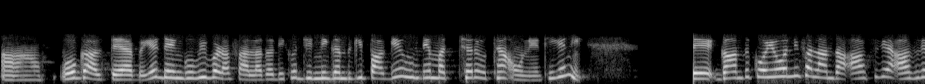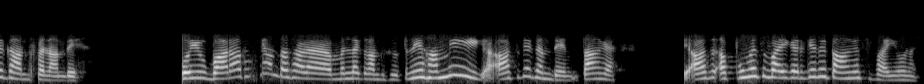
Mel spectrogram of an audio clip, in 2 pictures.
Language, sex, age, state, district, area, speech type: Dogri, female, 30-45, Jammu and Kashmir, Udhampur, rural, conversation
